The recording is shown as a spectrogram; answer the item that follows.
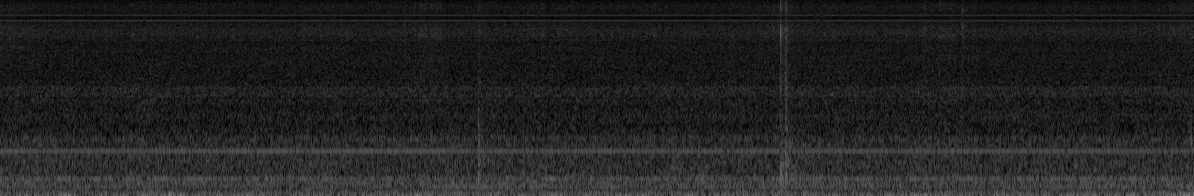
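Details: Constant fan-like hiss with steady electrical tones and a couple of soft clicks, without any animal sound.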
